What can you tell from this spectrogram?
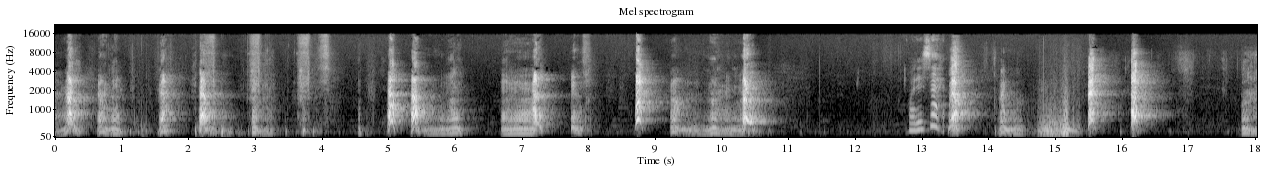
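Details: A six-month-old Pembroke/Cardigan corgi cross puppy named Gus, unsure whether to attack or play with a drill, lets out rapid volleys of high, sharp barks, pauses briefly, then resumes with growl-edged yelps.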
